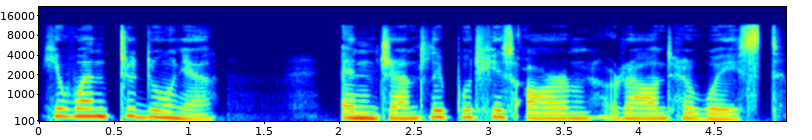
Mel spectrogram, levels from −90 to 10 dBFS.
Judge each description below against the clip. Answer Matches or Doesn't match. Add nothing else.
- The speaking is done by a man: Doesn't match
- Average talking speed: Matches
